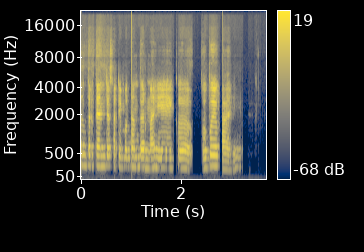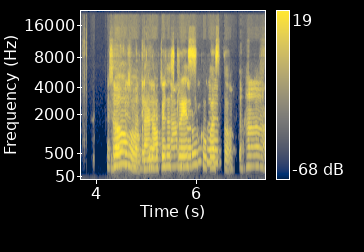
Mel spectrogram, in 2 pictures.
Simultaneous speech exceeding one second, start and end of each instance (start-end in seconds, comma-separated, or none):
4.3-6.5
